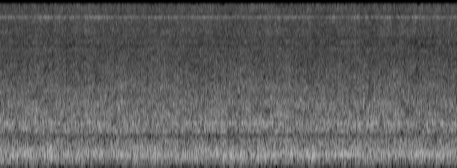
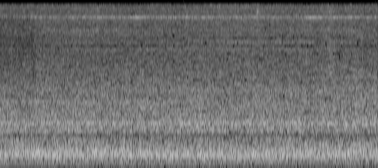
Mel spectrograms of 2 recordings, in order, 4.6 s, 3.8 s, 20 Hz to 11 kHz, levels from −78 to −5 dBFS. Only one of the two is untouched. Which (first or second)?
second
